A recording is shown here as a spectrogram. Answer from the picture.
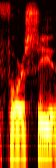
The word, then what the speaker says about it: ForeSee: And 4C is spelled F-O-R-E-S-E-E, looking ahead, the 4C monitoring device.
